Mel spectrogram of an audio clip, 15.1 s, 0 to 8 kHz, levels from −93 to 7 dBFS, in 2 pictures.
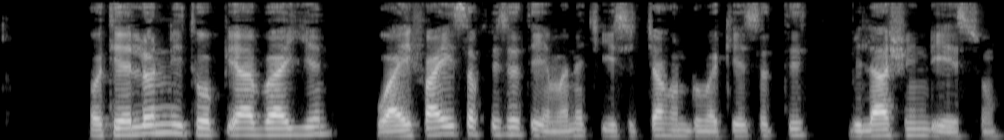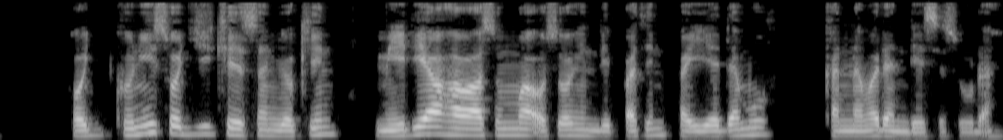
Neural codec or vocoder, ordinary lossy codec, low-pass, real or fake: none; MP3, 64 kbps; 7.2 kHz; real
